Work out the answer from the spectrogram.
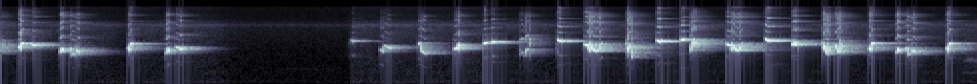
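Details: Yellow-vented bulbul used as a loud, clear lure for trapping in forest: a few spaced gurgling phrases, a short pause, then a lively continuous stream of quick, downslurred, bubbly notes.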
